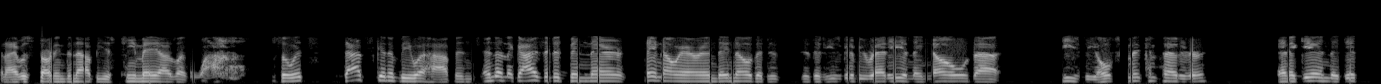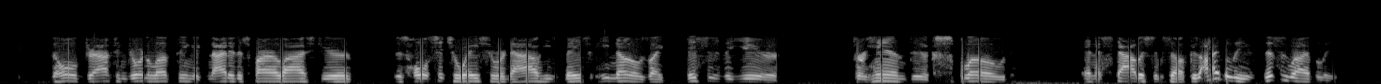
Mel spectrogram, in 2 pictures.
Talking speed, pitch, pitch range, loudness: 205 wpm, 140 Hz, 130-150 Hz, -25 LUFS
